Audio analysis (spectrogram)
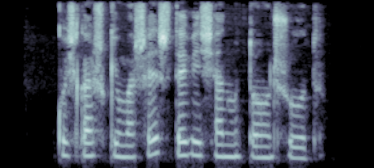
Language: Mari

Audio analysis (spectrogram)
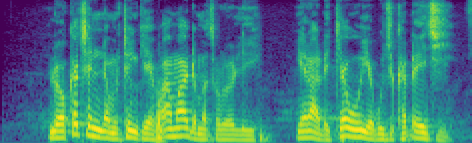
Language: Hausa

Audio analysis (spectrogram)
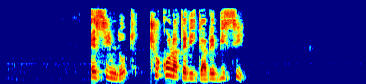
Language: Basque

